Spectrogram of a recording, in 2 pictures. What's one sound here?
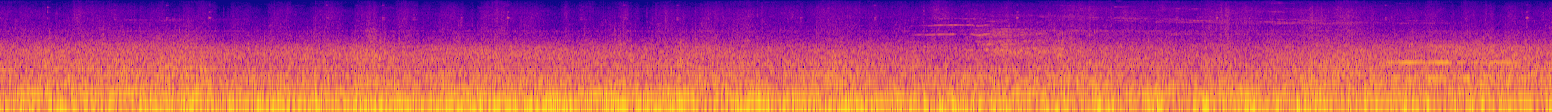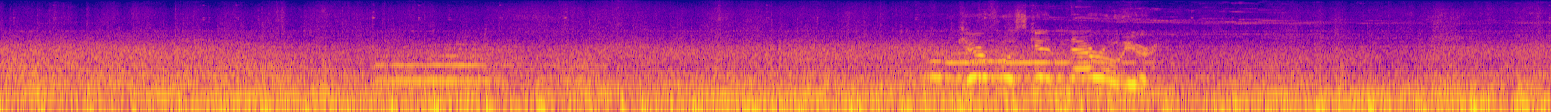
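Horse hooves crunch steadily through snow.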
